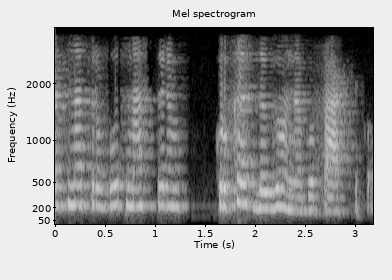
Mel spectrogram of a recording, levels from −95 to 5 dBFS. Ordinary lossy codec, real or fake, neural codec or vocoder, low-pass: AAC, 16 kbps; real; none; 3.6 kHz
